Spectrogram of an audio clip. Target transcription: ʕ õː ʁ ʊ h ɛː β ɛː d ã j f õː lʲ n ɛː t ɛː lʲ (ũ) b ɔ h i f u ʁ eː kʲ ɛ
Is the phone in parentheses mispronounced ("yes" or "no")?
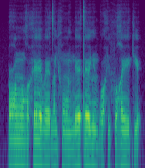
yes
